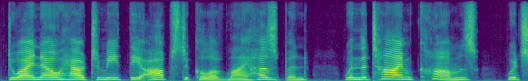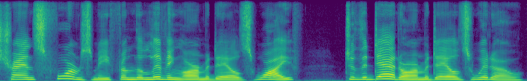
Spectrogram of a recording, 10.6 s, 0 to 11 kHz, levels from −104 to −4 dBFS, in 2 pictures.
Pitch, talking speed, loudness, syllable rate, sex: 235 Hz, 160 wpm, -18 LUFS, 4.4 syllables/s, female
